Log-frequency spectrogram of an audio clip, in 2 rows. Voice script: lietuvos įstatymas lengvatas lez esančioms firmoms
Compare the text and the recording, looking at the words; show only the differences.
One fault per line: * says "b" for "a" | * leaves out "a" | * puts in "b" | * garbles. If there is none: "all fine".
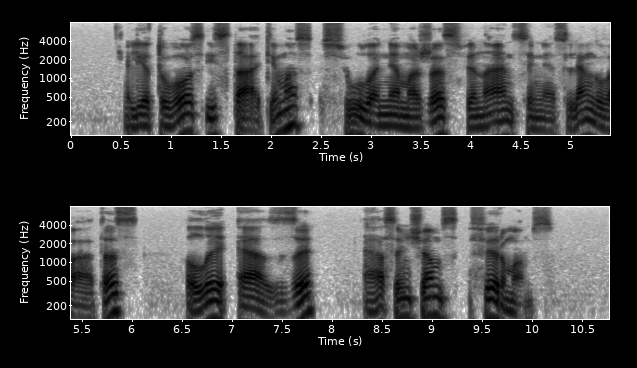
* puts in "siūlo nemažas finansines"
